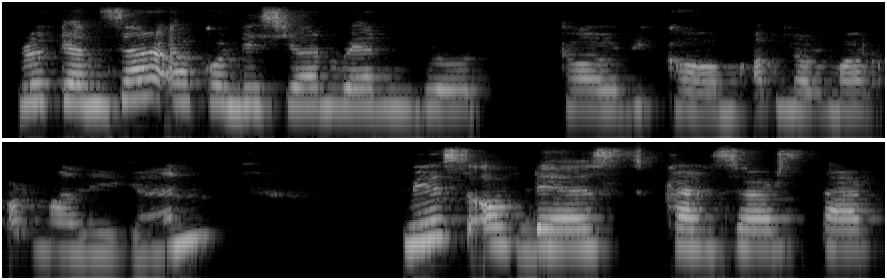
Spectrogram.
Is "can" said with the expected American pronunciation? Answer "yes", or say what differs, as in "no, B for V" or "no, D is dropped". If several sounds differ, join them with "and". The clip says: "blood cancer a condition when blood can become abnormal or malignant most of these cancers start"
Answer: no, L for N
